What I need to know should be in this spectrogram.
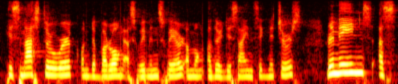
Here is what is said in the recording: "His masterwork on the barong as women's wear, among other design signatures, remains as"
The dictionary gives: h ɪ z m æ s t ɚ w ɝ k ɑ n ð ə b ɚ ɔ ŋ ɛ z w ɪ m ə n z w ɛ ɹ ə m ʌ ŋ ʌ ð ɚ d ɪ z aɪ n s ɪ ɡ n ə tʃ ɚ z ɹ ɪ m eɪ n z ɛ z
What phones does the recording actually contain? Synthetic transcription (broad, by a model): h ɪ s m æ s t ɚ w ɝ k ɑ n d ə b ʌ ɔ ŋ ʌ s w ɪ m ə n s w ɛ ɹ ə m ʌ ŋ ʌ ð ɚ d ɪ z aɪ n s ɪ ɡ n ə tʃ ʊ s ɹ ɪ m eɪ n s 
